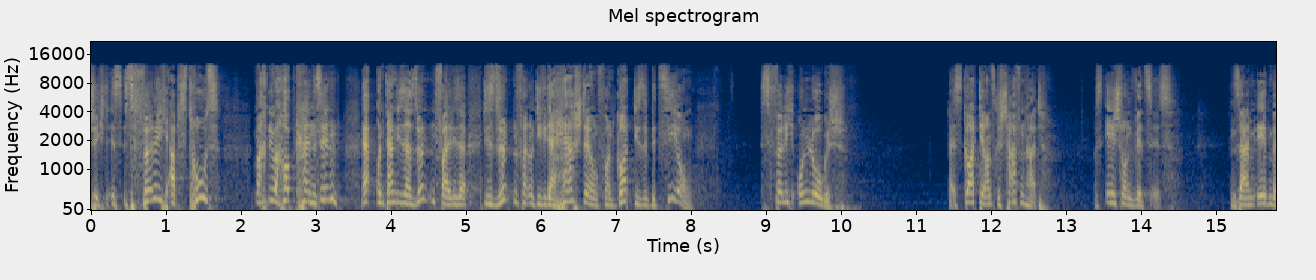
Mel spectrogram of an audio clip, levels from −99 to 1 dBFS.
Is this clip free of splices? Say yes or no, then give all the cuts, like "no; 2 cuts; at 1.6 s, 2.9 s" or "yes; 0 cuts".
yes; 0 cuts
